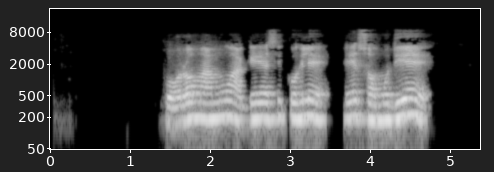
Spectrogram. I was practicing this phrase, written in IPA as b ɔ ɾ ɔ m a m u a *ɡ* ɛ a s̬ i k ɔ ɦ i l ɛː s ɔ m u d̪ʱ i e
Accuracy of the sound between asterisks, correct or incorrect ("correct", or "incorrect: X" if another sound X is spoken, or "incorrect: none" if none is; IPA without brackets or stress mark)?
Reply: correct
